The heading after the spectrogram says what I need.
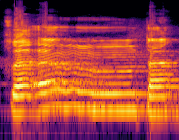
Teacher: اس نون کے اندر بھی اخفا کر کے پڑھیں گے اس لیے کہ نون ساکن کے بعد میں تا ہے اور تا بھی اخفا کے حرفوں میں سے ہے، تو یہاں نون کے اندر اخفا کر کے پڑھیں گے، ناک میں آواز کو چھپا کر کے پڑھیں گے۔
